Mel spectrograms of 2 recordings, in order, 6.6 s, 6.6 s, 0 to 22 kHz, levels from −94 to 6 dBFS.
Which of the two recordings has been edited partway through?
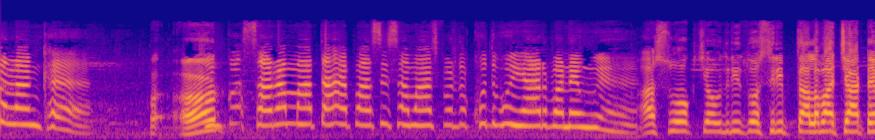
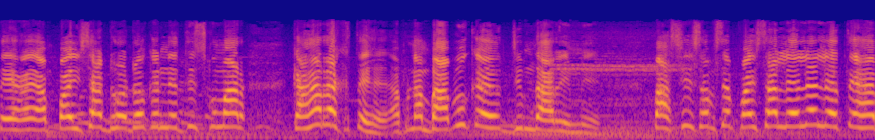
first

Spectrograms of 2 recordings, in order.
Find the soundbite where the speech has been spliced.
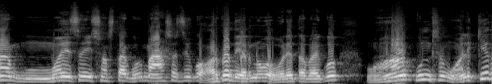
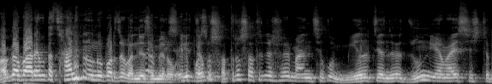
second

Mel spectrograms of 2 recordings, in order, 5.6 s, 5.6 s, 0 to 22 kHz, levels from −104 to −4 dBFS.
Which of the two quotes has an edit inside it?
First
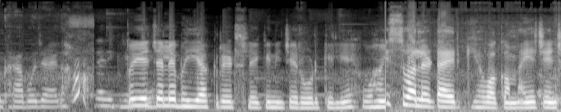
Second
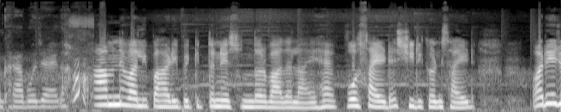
first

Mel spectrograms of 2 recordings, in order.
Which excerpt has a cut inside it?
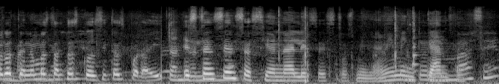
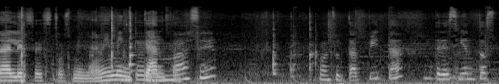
first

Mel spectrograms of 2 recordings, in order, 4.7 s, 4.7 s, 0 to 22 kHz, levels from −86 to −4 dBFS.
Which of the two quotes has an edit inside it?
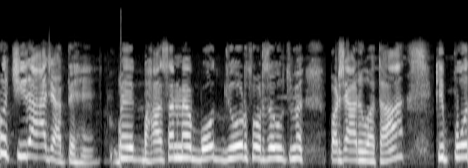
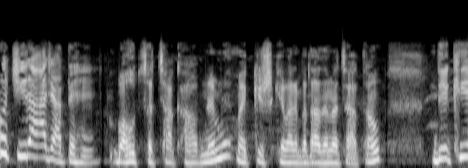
first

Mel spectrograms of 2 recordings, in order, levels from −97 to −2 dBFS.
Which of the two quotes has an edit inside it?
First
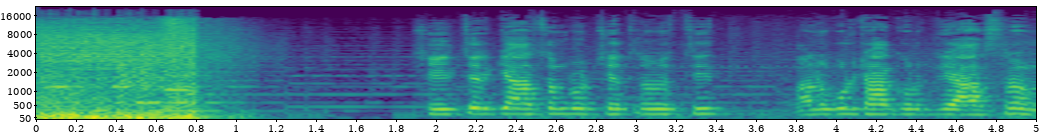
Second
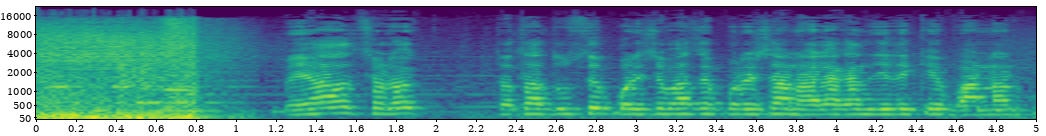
second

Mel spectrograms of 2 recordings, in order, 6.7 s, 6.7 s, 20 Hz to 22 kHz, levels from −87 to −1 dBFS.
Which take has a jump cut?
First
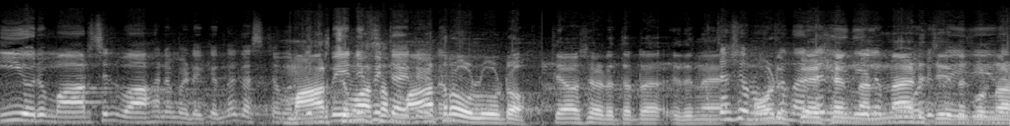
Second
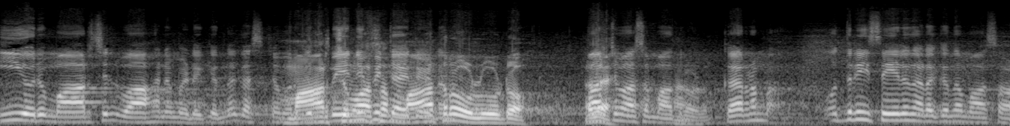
first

